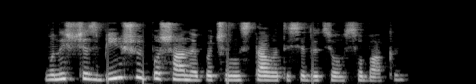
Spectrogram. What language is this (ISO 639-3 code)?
ukr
